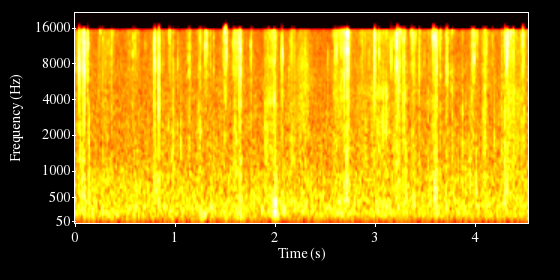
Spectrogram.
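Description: A hand-sized Kinder chocolate Easter bunny wrapped in blue aluminium foil has the foil around its head pinched and rubbed with fingertips. It makes quiet, bright, dry crinkles in short bursts with almost no low end and no ring.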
